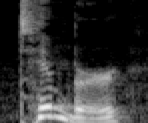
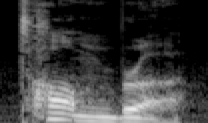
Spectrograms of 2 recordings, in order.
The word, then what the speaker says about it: timbre: harmonics and overtones and i know it looks like the word should be pronounced maybe timbre but it's not it's Tam bird or Tom brah if you want to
